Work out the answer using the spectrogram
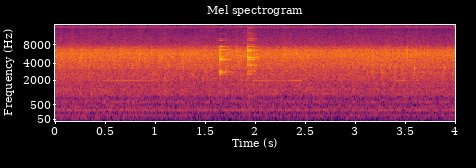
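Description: Beef and onions sizzling steadily in a frying pan. About a second and a half in come two sharp clinks close together, a metal spoon set down on a ceramic saucer.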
